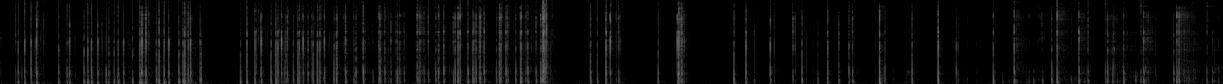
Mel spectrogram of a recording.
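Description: A textured cosmetic bag is tapped in quick bursts, then more slowly and sparsely, giving dense runs of short, dull, crinkly taps. Each tap is very brief and has a low, soft body with little high brightness. Brief pauses break up the rhythm.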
